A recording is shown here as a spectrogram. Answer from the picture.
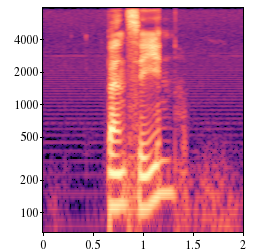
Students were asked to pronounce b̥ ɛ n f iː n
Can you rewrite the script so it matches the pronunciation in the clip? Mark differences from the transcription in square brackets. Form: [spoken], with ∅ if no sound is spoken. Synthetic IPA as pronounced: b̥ ɛ n [s] iː n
